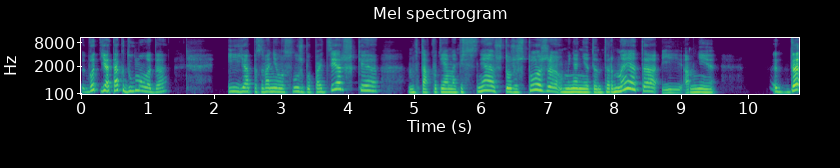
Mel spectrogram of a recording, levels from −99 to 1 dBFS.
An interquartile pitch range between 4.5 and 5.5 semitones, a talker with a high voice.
Yes: average, 5.2 semitones; high, 205 Hz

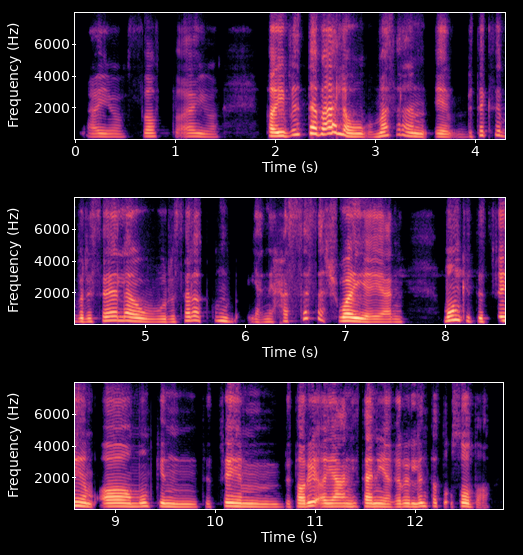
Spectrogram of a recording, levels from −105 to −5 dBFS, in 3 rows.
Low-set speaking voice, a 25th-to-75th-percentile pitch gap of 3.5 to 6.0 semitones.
No: high, 195 Hz; average, 3.8 semitones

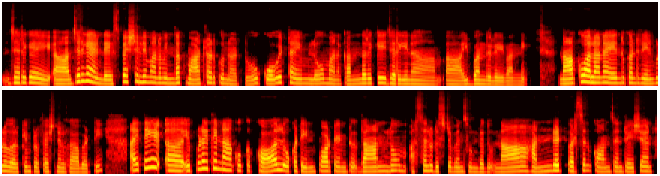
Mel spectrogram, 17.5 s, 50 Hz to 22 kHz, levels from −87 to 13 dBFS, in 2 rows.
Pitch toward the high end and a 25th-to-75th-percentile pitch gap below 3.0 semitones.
No: high, 210 Hz; average, 3.5 semitones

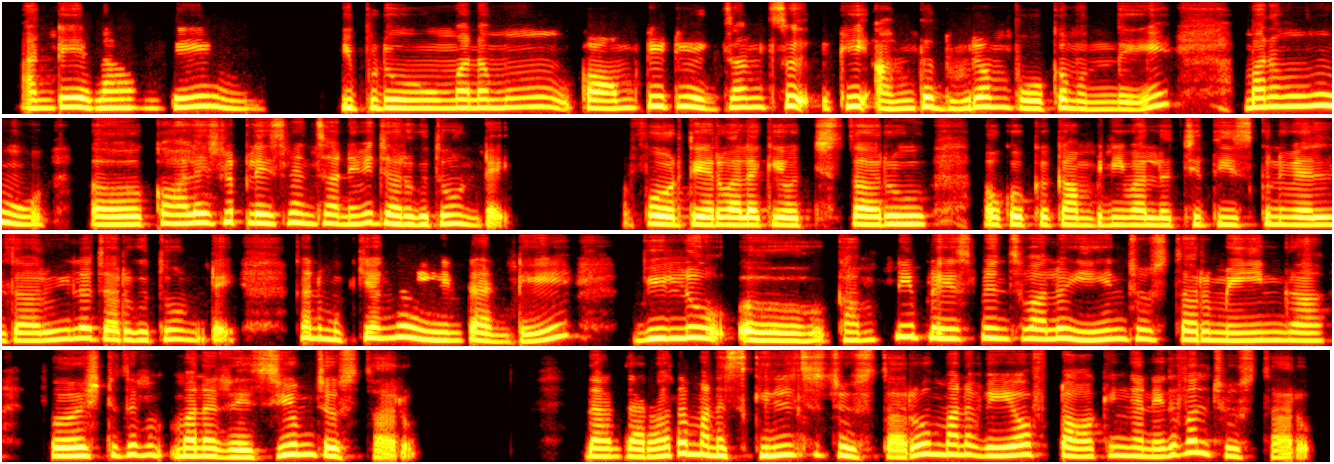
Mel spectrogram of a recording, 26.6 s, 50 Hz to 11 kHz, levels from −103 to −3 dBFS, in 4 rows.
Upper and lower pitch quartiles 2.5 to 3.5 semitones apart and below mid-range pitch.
No: average, 3.0 semitones; high, 240 Hz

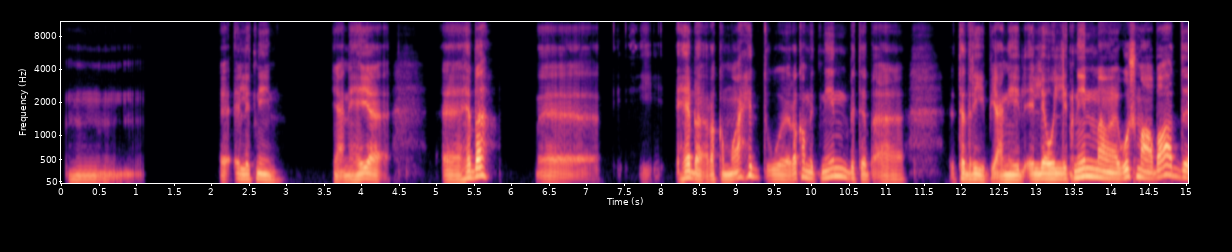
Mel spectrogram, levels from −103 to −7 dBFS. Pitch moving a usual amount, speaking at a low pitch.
No: wide, 5.9 semitones; low, 100 Hz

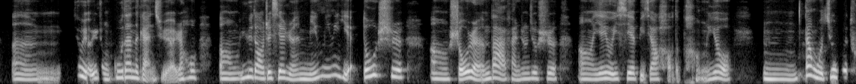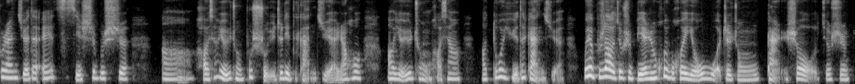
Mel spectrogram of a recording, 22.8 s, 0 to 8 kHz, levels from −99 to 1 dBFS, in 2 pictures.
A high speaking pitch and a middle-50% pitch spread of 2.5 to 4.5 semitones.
Yes: high, 200 Hz; average, 3.7 semitones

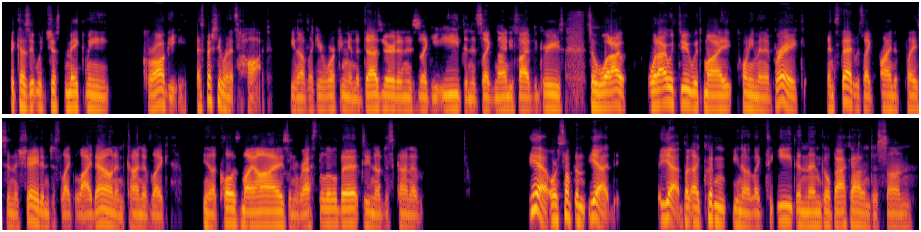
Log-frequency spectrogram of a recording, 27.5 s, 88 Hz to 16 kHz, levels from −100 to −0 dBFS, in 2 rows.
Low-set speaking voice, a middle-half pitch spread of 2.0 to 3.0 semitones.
No: low, 110 Hz; average, 3.4 semitones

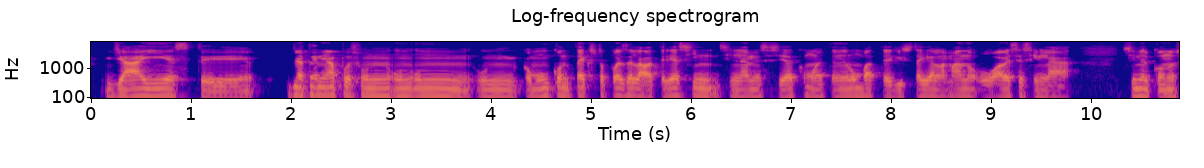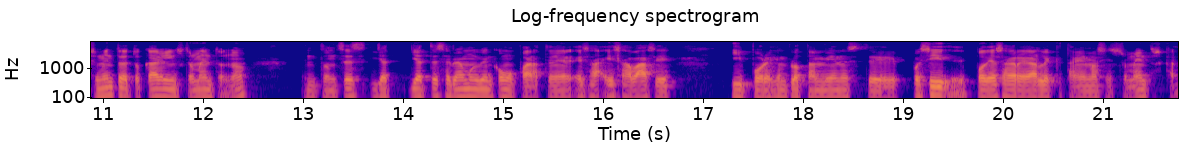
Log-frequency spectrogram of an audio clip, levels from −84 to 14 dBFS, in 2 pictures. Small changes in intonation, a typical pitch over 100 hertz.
No: narrow, 1.8 semitones; very low, 95 Hz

